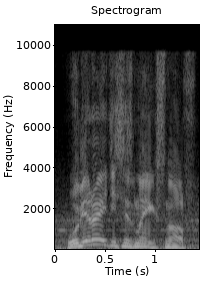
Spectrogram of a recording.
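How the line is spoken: Stern shout. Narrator (Russian): прикрикнуть строгим голосом

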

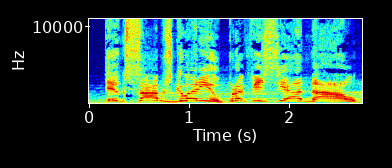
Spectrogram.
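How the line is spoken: Desperate shout. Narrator (Russian): отчаянно выкрикнул корчмарь

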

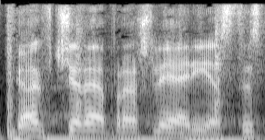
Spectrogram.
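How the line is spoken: Plain. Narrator (Russian): спросил Удалов

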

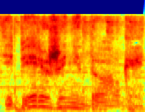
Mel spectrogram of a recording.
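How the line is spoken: Quiet. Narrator (Russian): тихо говорит он

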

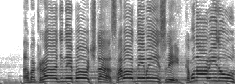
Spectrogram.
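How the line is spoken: Shouting. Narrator (Russian): кричал он

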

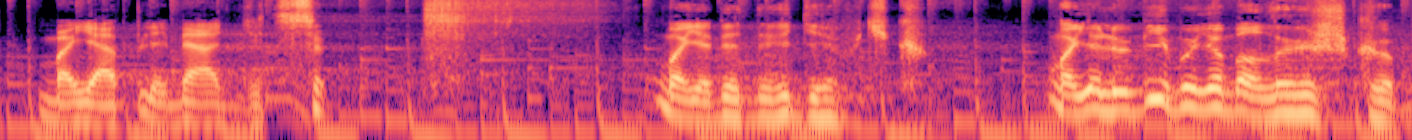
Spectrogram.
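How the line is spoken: Deep-voiced wailing lament. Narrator (Russian): басом запричитала трагедия

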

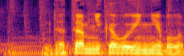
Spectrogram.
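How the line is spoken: Muttering. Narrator (Russian): пробурчал

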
